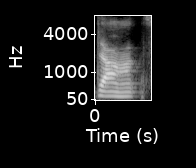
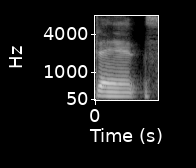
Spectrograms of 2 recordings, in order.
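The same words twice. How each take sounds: First: It has a British-style broad vowel. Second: It has a typical Australian short vowel. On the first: "they thought I was a pom because I said dance" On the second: "instead of dance"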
